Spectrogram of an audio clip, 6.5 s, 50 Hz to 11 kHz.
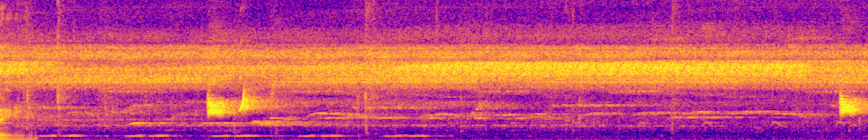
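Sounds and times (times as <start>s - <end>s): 
faint low calls: 0.0s - 0.3s
speech: 0.0s - 0.4s
constant shrill insect drone: 0.0s - 6.5s
dwarf tyrant-manakin singing: 0.0s - 6.5s.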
